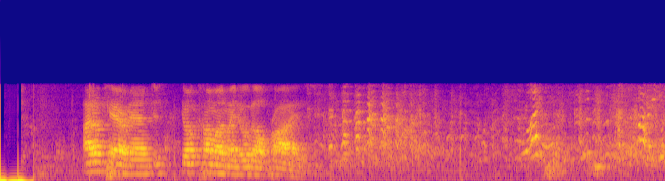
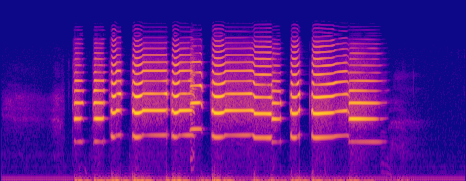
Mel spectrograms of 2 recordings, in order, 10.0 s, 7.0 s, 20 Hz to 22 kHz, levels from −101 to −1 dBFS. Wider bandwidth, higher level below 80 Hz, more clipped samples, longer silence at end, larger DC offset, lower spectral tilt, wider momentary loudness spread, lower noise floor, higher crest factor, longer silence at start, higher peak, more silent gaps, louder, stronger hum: second, 4 kHz vs 13 kHz; first, -42 dBFS vs -54 dBFS; first, 1% vs under 0.1%; second, 0 s vs 1.3 s; neither; first, -9.5 dB/octave vs 7 dB/octave; first, 22 LU vs 9 LU; second, -40 dBFS vs -68 dBFS; about the same, 14 dB vs 16 dB; second, 0 s vs 1.1 s; about the same, 0 dBFS vs -2 dBFS; neither; about the same, -16 LUFS vs -14 LUFS; neither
